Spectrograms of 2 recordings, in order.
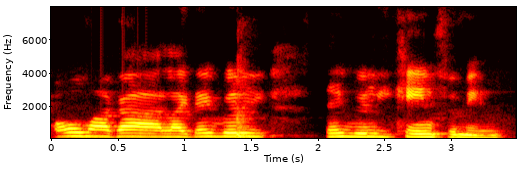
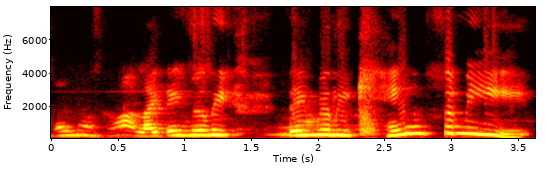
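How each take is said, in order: First: Said in the usual way. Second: High-pitched stunned realization, starting hushed; retold disbelief. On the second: Realizing her family came for her, high disbelief.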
